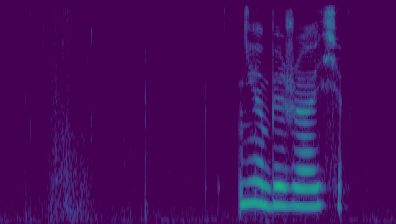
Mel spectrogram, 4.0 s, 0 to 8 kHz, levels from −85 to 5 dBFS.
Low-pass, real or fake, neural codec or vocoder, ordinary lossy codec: 7.2 kHz; real; none; none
